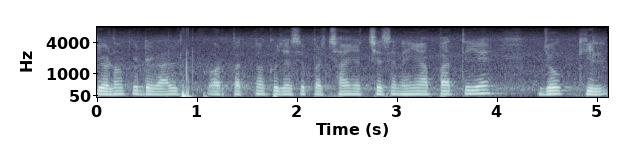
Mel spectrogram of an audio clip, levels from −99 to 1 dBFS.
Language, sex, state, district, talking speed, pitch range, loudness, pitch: Hindi, male, Bihar, Darbhanga, 200 wpm, 125-135 Hz, -17 LUFS, 130 Hz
